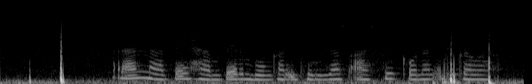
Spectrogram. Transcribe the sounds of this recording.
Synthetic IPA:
ɾanːap̪eɦampɪrmbuŋkarid̪̥ɛnt̪it̪asa̰st̪ikonanḛd̪̥ṳɡ̥a̤wa

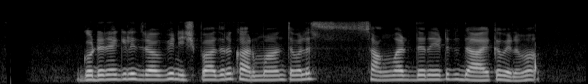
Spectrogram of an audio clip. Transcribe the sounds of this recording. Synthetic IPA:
ɡoɖənæɡilid̪ɾaʋjəniʃpaːd̪ənəkarmaːnt̪əʋələsaŋʋɐrd̪ənəjəʈəd̪əd̪aːjəkəʋenəʋa

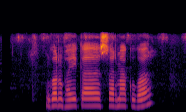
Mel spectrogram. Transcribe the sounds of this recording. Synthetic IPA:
ɡʌrnubʱʌekasʌrmakoɡʱʌr

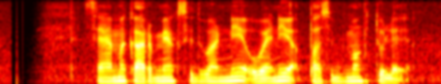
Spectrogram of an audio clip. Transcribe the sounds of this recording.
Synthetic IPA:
sæːməkaɾmejaksid̪uʋaɳːeʔoʋænipasubʱimakt̪ulḛ

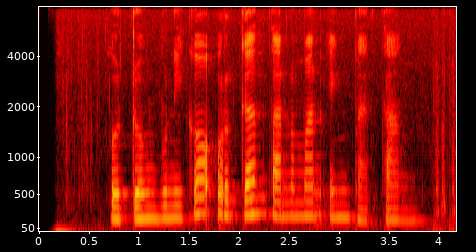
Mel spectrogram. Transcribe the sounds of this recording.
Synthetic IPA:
ɡ̥ɔ̤ɖ̥ɔ̤ŋp̬unikɔʔurɡ̥a̤nt̪anəmanɪŋb̥a̤t̪aŋ

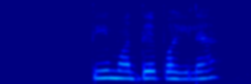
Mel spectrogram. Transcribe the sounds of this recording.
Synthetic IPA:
t̪imʌd̪ʱjepʌɦila

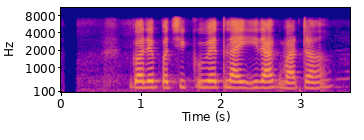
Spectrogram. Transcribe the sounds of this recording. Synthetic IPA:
ɡʌɾepʌt͡sʰikuwed̪lajiɾakbaʈʌ

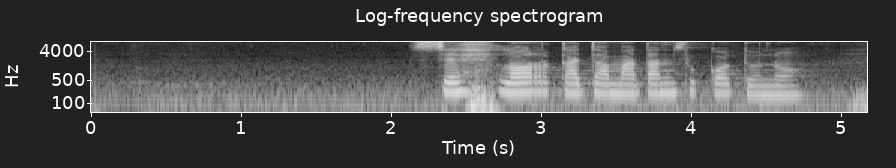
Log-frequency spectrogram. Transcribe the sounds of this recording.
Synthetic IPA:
sɪhlɔrkat͡ʃamat̪ansukɔd̪̥o̤nɔ

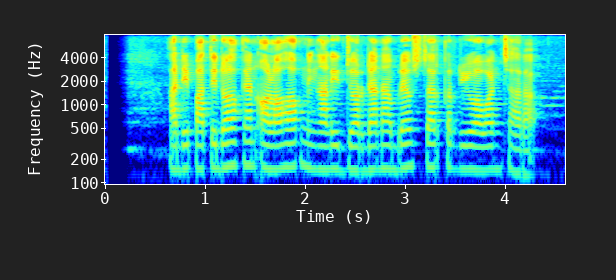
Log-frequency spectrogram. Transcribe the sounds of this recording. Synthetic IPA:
ʔadipat̪idɔlkɛnʔɔlɔɦɔk̚niŋalid͡ʒɔrdanabɾɛwst̪ərkərdiwawaɲt͡ʃaɾa̰

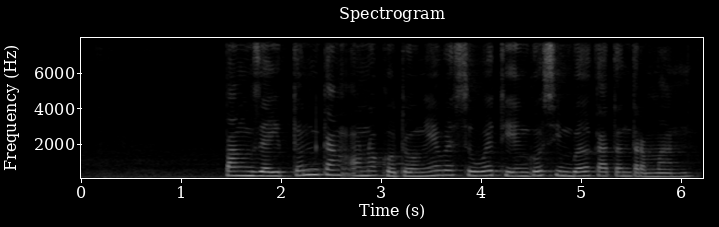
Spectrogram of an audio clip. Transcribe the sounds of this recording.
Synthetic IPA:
paŋzait̪ʊnkaŋʔɔnɔɡ̥o̤ɖ̪̥o̤ŋewɪsuwed̪̥i̤əŋɡosimbʊlkat̪ənt̪əɾəman

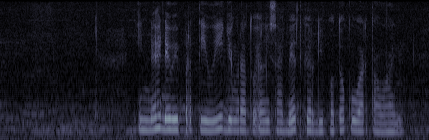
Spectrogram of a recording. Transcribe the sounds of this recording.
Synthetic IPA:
ʔindɛhdɛwipərt̪iwid͡ʒɨŋrat̪uʔɛlisabɛt̪̚kɨrdipɔt̪ɔkuwart̪awan

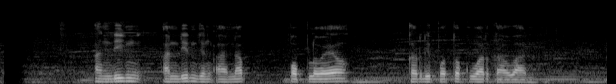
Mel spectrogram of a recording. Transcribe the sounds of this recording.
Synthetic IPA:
ʔandɪnd͡ʒɨŋʔanapː | ɔploɛlkɨrdipɔt̪ɔkəwart̪awan

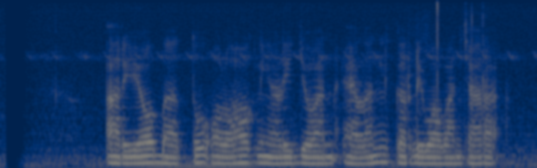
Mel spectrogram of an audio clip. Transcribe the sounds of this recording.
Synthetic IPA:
ʔaɾiobat̪uɔlɔɦɔk̚niŋalid͡ʒoanɛlənkɨrdiwawaɲt͡ʃaɾa

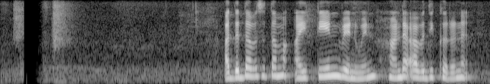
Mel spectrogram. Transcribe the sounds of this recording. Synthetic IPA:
ɐd̪ɐd̪ɐʋɐsɐt̪ɐmɐʔɐjt̪ijenʋenuʋenhɐɳɖɐʔaʋɐd̪ikəɾɐnə

